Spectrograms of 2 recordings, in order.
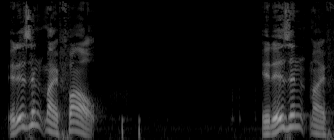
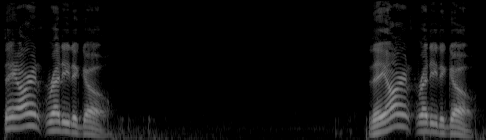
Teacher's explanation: you focus on the contractions you focus on stopping T and making the N short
